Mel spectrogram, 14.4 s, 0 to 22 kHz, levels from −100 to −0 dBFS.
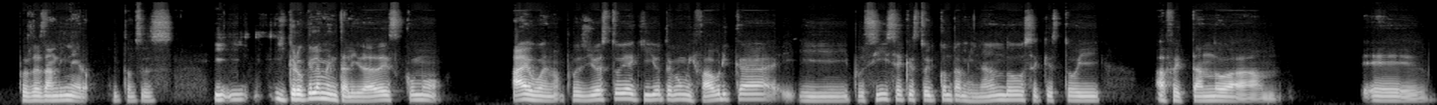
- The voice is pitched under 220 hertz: Yes, low, 135 Hz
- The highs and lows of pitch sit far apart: No, average, 3.3 semitones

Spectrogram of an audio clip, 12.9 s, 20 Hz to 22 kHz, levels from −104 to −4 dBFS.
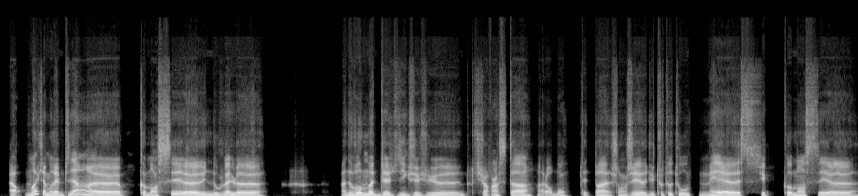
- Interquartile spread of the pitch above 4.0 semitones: Yes, average, 4.5 semitones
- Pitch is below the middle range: Yes, low, 125 Hz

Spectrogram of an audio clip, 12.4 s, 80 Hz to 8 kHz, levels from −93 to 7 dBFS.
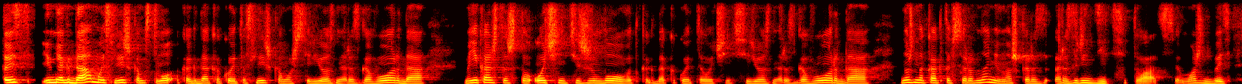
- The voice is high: Yes, high, 195 Hz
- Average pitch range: Yes, average, 3.0 semitones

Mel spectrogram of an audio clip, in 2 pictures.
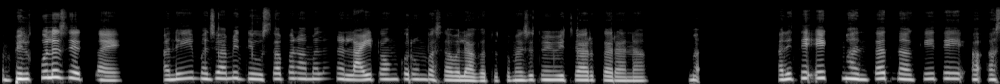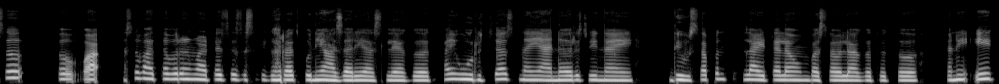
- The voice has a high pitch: Yes, high, 210 Hz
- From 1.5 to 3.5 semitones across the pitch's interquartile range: No, average, 4.1 semitones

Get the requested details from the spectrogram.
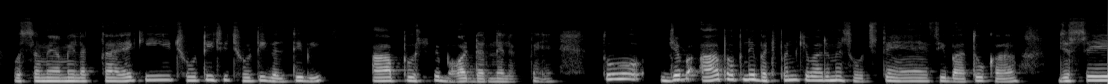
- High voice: No, medium, 160 Hz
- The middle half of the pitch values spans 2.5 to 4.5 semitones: Yes, average, 3.5 semitones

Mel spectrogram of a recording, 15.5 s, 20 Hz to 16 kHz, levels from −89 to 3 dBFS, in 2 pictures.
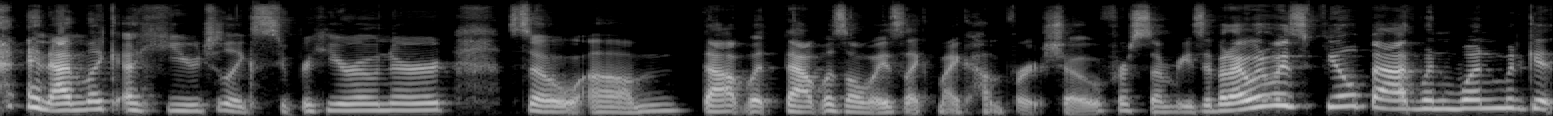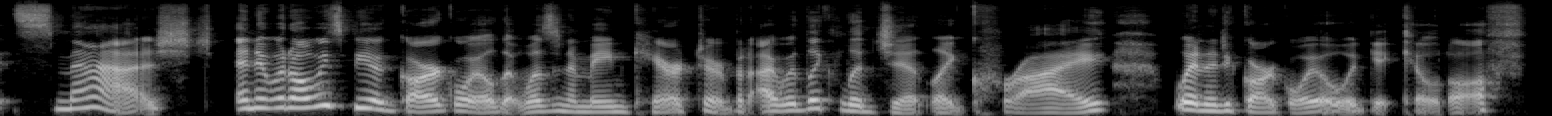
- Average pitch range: No, wide, 7.4 semitones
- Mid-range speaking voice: No, high, 215 Hz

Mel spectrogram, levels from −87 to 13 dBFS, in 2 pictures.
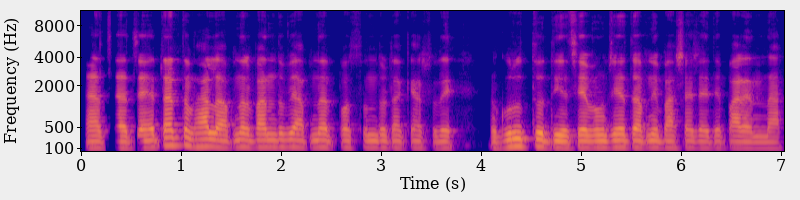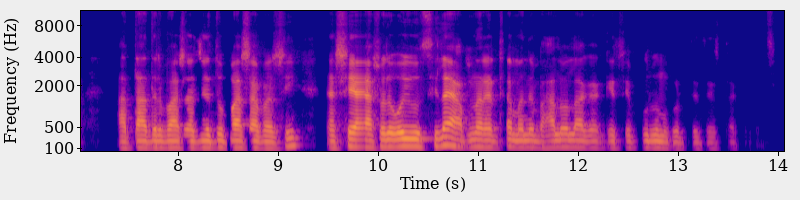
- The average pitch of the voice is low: Yes, low, 110 Hz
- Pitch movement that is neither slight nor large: No, narrow, 1.7 semitones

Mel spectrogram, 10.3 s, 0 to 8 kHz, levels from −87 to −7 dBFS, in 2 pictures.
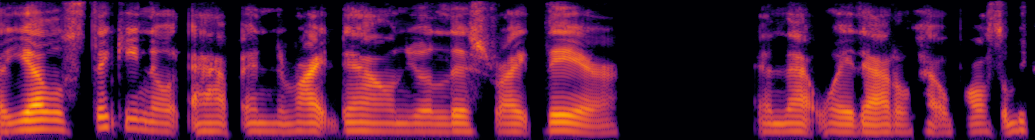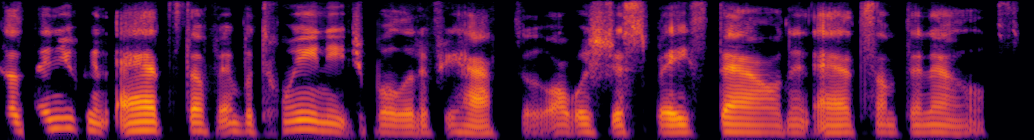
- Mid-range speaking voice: No, low, 125 Hz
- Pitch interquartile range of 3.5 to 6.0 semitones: No, average, 3.0 semitones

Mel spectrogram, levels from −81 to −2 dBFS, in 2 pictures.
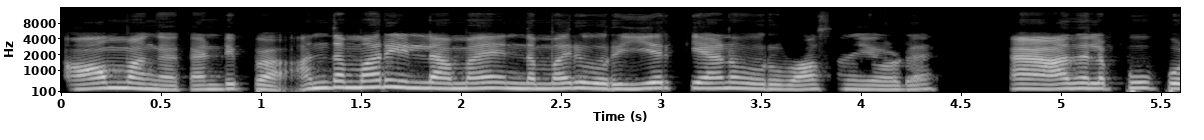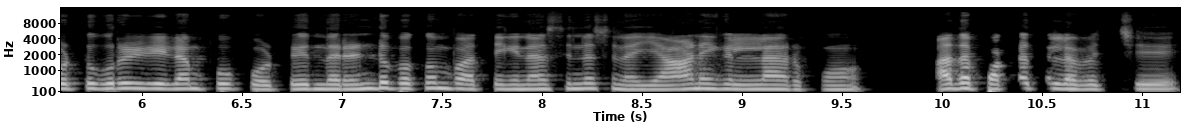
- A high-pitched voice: Yes, high, 210 Hz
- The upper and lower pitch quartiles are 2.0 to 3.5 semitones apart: Yes, average, 2.9 semitones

